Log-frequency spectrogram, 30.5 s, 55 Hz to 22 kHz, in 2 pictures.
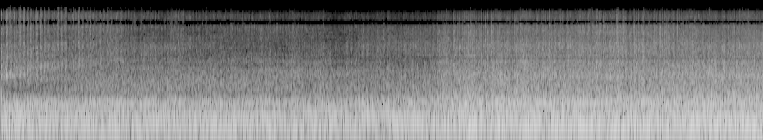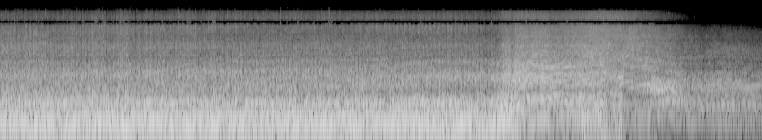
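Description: Supercharged V8 engine of a front-engine dragster idling steadily, then launching about 25 seconds in. It gives a loud blast that rises in pitch as the car accelerates down the strip and fades quickly near the end.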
